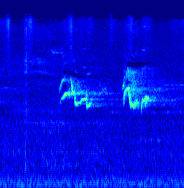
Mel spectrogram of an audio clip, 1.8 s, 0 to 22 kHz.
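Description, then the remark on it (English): Two short, bright bird chirps ring out about half a second apart over a low, steady outdoor hum on a Monday morning at 7:44 a.m. on Long Island, New York, outside the city, clear against the quiet background. “As you can hear, birds are chirping.”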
